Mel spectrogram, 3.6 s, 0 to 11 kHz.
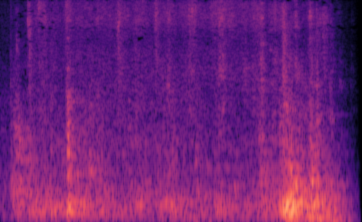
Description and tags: closing elevator doors 2
The sound of closing elevator doors in a hotel.
lift, open, opening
